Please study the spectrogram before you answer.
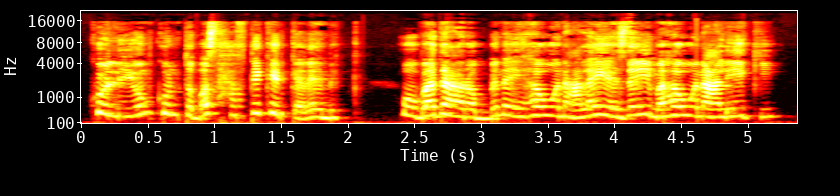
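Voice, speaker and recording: A woman's voice: high voice, unhurried, fairly bright tone, voice pushed up. A woman with an Egyptian accent voicing a remorseful young woman who pleads tearfully for forgiveness in a spoken story. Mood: pleading.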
